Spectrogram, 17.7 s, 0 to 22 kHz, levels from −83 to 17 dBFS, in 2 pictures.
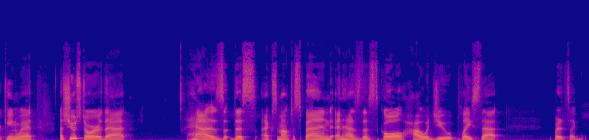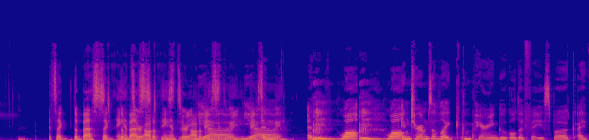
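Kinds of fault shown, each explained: Doubled audio track: from 10.39 s to 14.97 s a second full-band copy of the speech trails roughly 0.7 s behind at about the same level, with no decay or room colour, cutting in and out abruptly. This is likely a second capture path or a misaligned edit.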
